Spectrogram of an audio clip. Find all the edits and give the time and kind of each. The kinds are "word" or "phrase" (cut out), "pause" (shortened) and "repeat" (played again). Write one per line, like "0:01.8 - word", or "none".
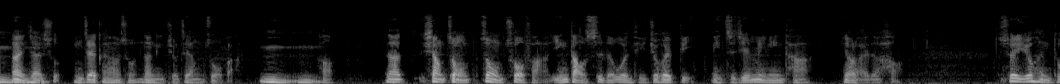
none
